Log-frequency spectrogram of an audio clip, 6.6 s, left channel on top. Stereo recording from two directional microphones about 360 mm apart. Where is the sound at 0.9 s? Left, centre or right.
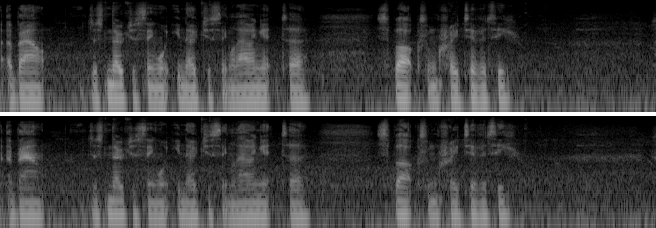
Centre.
